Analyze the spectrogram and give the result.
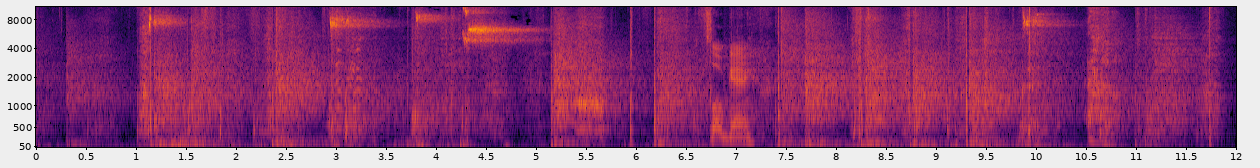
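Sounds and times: basketball bouncing on hardwood floor: 0:00.2 - 0:10.3.

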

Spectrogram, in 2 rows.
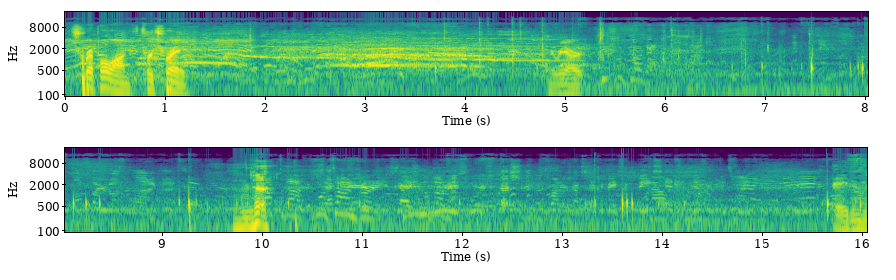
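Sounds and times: background chatter: 0:00.0 - 0:16.0.

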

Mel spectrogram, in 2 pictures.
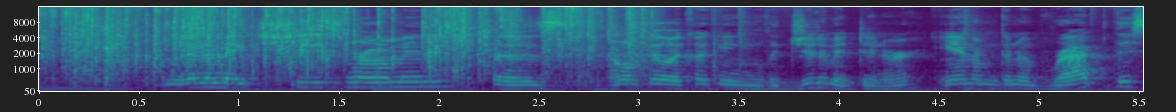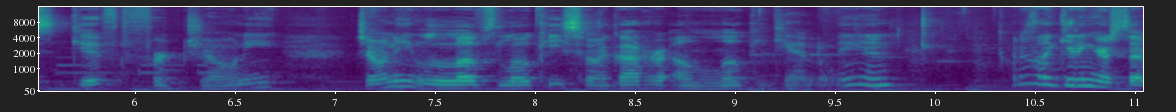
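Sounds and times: plastic bag crinkling: 0:00.0 - 0:03.6
woman speaking: 0:00.6 - 0:11.0.

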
